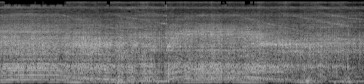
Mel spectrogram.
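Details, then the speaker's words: DeWalt DWE8200S 4-inch grinder that runs but is noisy and smells of burning: high, harsh whirring with a rough scraping rasp. Its carbon brushes are loose and wrong-sized, but that is judged not the cause; the real cause is still unconfirmed. "So, ito mga kabay, gumagana, pero maingay siya, tsaka nangangamoy sunog."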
